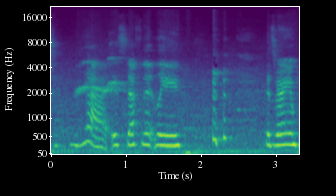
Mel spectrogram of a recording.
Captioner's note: audience member whistles; chuckles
